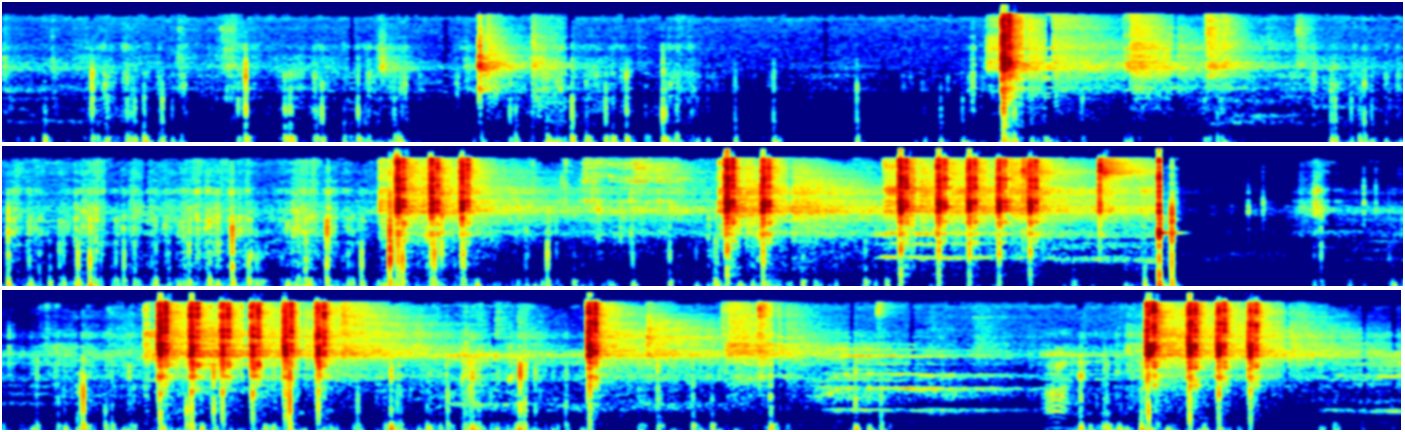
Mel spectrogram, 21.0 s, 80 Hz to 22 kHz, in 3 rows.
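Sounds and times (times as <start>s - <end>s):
airsoft guns firing: 8.9s - 9.7s, 10.6s - 12.7s, 14.7s - 16.3s, 19.7s - 20.6s.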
